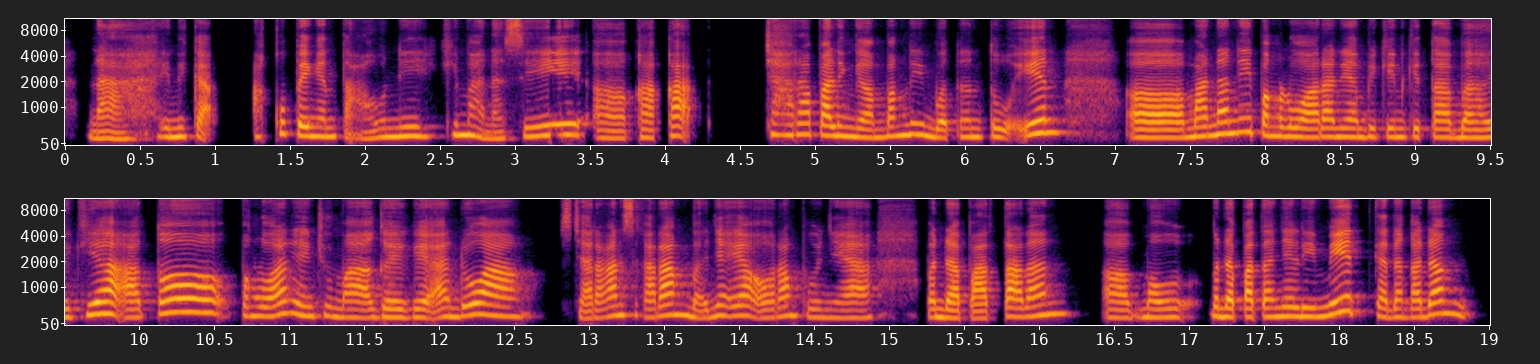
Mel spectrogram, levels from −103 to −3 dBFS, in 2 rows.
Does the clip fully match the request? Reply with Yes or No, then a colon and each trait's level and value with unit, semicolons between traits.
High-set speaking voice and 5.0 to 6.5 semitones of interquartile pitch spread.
No: high, 230 Hz; average, 3.7 semitones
